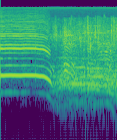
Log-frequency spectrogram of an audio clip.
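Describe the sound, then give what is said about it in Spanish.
One voice holds a loud, drawn-out shout for about a second, then a crowd answers a call for a loud shout of joy, erupting in joyful shouting and cheering, many voices overlapping in a sustained, excited roar. “¡Demos un fuerte grito de júbilo!”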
